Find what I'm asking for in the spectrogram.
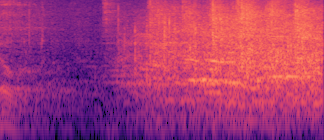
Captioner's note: cheering and applauding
